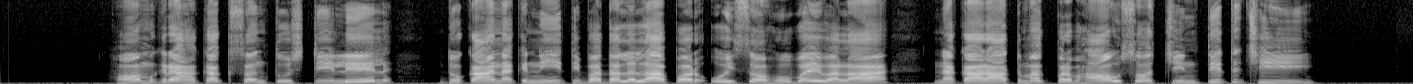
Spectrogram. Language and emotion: Maithili, fearful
